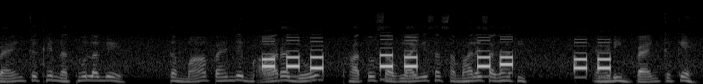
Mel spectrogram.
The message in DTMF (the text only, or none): 785 98 80 44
